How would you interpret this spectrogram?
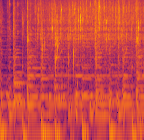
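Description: One chopped onion sizzles steadily in about two tablespoons of hot oil in a pot, a continuous crackle and hiss with small pops, and no one speaking.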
